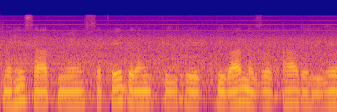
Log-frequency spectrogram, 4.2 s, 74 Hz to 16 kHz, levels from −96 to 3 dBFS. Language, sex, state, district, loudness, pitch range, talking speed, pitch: Hindi, male, Chandigarh, Chandigarh, -17 LUFS, 100-105 Hz, 170 wpm, 105 Hz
